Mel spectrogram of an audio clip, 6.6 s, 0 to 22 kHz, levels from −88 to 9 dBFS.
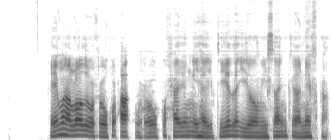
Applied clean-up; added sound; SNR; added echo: neural mask model DeepFilterNet 3.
